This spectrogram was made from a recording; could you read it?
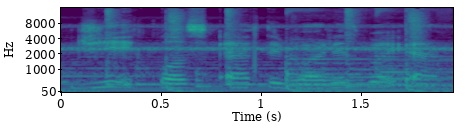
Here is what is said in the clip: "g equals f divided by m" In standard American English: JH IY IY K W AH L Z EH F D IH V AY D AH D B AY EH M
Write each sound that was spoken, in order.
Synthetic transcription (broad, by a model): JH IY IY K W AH Z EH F D IH V AY D AH D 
